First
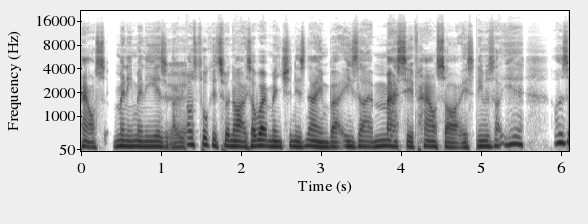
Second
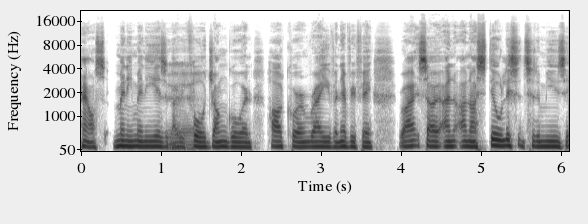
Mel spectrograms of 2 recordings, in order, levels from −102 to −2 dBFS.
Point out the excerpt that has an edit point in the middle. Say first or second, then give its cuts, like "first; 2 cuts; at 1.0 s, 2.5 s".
first; 2 cuts; at 1.3 s, 4.9 s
